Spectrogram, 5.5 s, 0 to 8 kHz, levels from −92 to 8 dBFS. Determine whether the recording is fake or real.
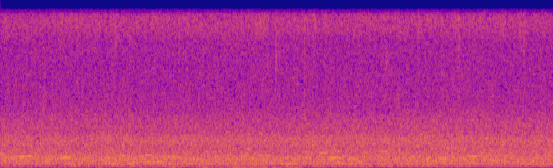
real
